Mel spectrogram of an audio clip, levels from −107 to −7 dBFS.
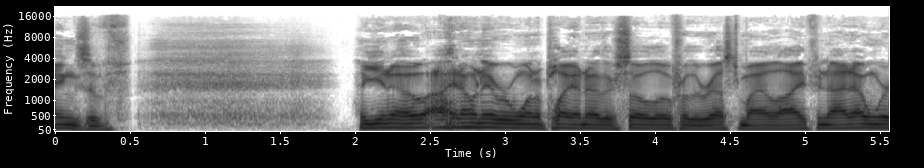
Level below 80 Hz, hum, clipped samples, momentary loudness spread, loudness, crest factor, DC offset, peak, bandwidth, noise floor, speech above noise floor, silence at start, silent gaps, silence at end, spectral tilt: -50 dBFS; none; under 0.1%; 20 LU; -20 LUFS; 16 dB; under 0.1%; -4 dBFS; 16.5 kHz; -48 dBFS; 28 dB; 0 s; none; 0 s; -6 dB/octave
